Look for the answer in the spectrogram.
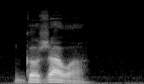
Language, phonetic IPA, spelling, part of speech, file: Polish, [ɡɔˈʒawa], gorzała, noun, Pl-gorzała.ogg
